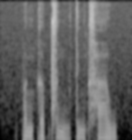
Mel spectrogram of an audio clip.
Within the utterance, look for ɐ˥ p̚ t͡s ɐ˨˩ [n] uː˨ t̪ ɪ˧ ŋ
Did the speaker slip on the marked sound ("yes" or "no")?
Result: no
